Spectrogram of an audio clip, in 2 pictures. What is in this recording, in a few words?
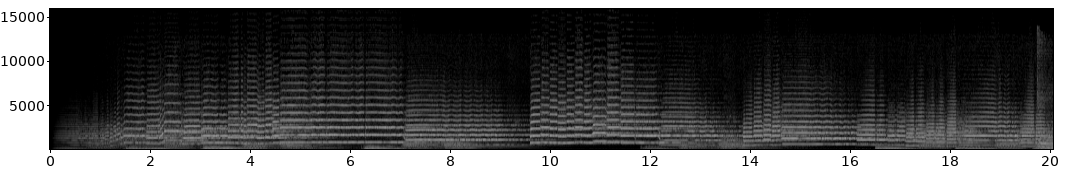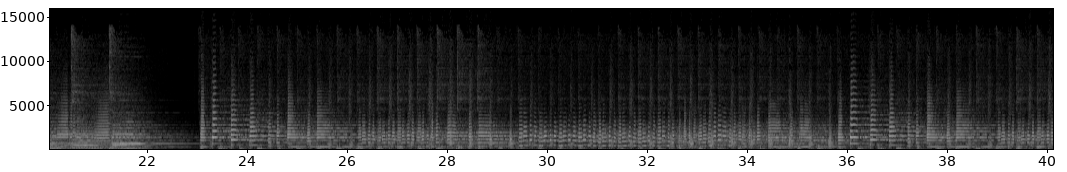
Czardas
